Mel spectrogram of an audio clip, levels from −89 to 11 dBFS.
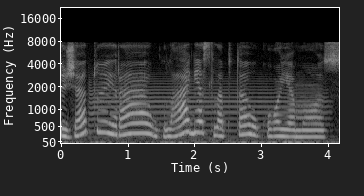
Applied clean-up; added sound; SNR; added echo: none; Trumpet; 19 dB; none.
